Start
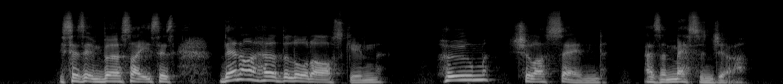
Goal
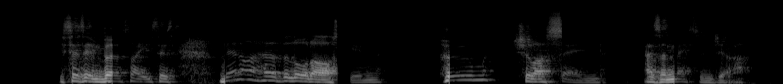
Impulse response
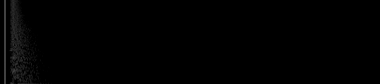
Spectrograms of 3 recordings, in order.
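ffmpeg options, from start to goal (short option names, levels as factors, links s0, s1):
-filter_complex "[0:a]asettb=1/sr,asplit=3[s0][s1][s2];[s0]atrim=end=3.754[s3];[s1]atrim=start=3.75:end=4.76,asetpts=PTS-STARTPTS,afade=t=in:d=0.004:c=qsin,afade=t=out:st=1.006:d=0.004:c=qsin,aeval=exprs='sgn(val(0))*max(abs(val(0))-0.00266,0)':c=same[s4];[s2]atrim=start=4.756[s5];[s3][s4]acrossfade=d=0.004:c1=hsin:c2=qsin[s6];[s6][s5]acrossfade=d=0.004:c1=qsin:c2=hsin[s7];[1:a]atrim=start_sample=2205,atrim=end_sample=3528[s8];[s7][s8]afir=irnorm=-1:irlink=0,aeval=exprs='val(0)*pow(10,-21*if(lt(mod(-0.89*n/s,1),2*abs(-0.89)/1000),1-mod(-0.89*n/s,1)/(2*abs(-0.89)/1000),(mod(-0.89*n/s,1)-2*abs(-0.89)/1000)/(1-2*abs(-0.89)/1000))/20)':c=same"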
